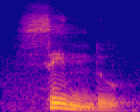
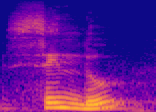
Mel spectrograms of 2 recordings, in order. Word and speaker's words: Hindu: llama río sendo entonces en farcy persa la es ese se pronuncia como una H aspirada Entonces ellos En vez de decir sindu empezaron a decir hindú y llamaron a ese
